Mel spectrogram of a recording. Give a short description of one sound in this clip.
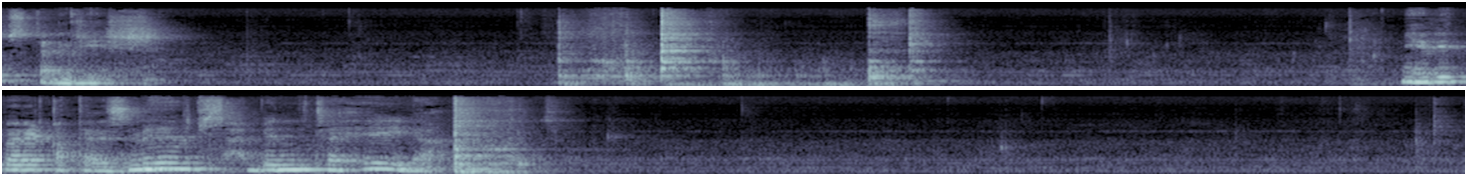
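Sauce splashes from a ladle onto food in a metal tray.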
